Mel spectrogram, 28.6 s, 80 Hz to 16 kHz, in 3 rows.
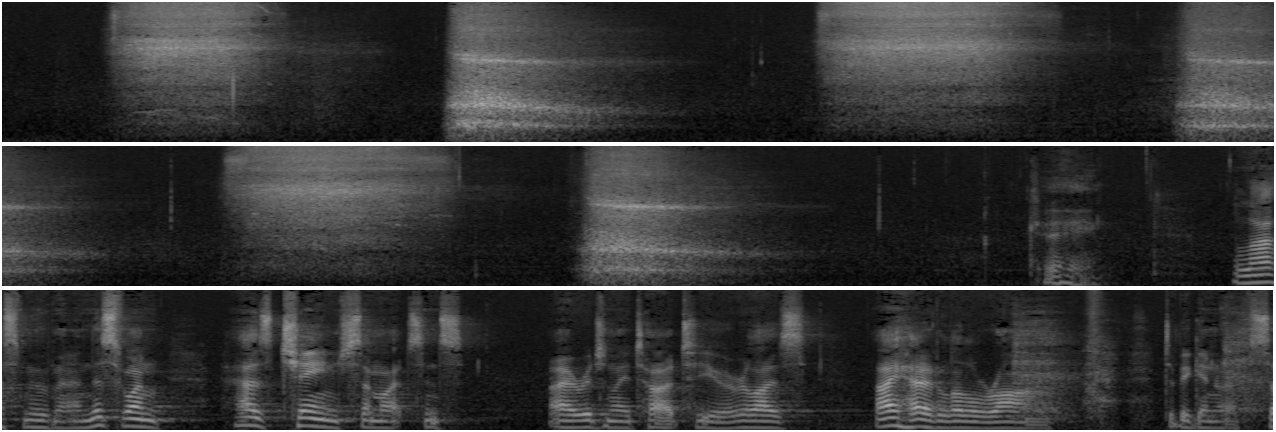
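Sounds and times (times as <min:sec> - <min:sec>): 
slow deep integrative breathing from a guided breathing exercise: 0:00.8 - 0:05.3, 0:06.0 - 0:15.8
speech: 0:17.4 - 0:17.8, 0:18.8 - 0:22.6, 0:23.2 - 0:28.6.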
